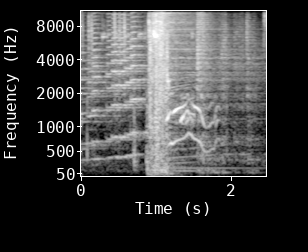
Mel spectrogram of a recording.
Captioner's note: crash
